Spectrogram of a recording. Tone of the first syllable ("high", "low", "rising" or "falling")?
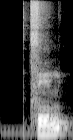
rising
